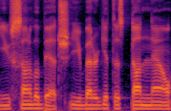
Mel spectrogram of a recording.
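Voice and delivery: tearful, crying voice. Retelling own words during painful bone drilling, imitating own crying while cursing. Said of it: "I was bawling my eyes out and crying like".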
